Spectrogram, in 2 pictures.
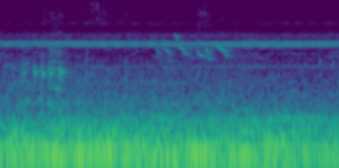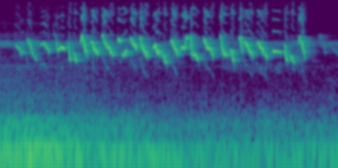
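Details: White-eye song, the kind said to make other white-eyes join in: after several seconds of steady high hum and low rumble, a burst of fast, high, chattering slurred chirps begins and runs on busily to the end.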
